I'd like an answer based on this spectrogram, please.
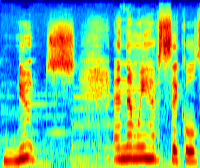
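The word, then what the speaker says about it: Knut: So I know in the fandom we usually just say nuts for these, but actually the spelling K-N-U-T is much closer to the Norse, the Nordic word. There was a king called Canute.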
